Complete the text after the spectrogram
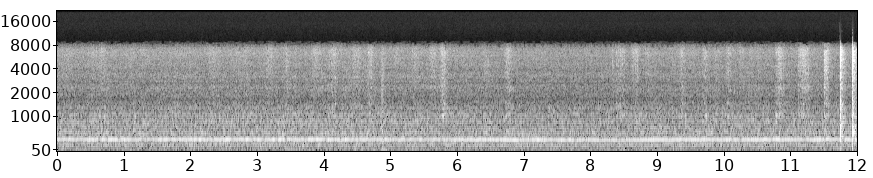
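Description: Cheese is grated against a metal grater with soft scraping.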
